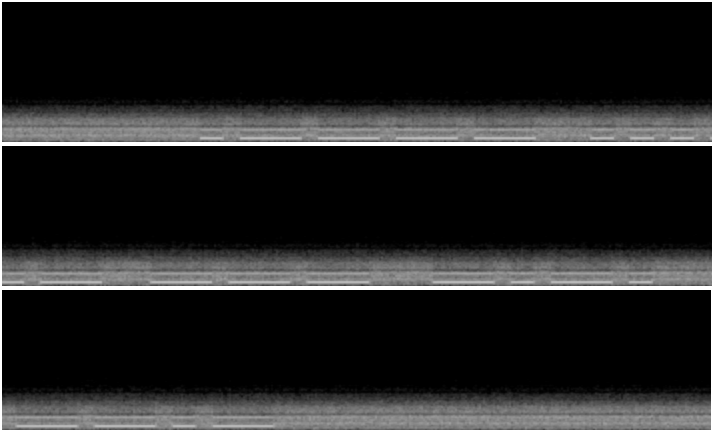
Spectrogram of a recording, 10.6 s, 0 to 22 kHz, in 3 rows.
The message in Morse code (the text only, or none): 14OCQ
